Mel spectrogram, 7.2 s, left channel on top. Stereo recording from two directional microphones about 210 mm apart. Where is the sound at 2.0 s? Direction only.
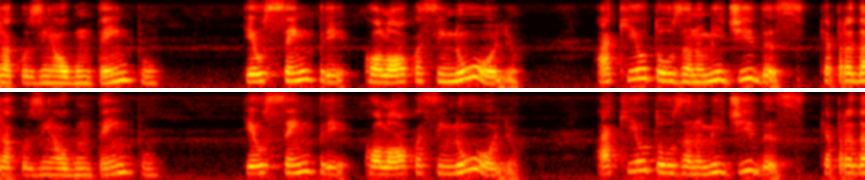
35° left (ahead or behind).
